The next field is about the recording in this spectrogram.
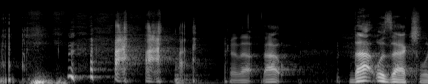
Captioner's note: laughing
